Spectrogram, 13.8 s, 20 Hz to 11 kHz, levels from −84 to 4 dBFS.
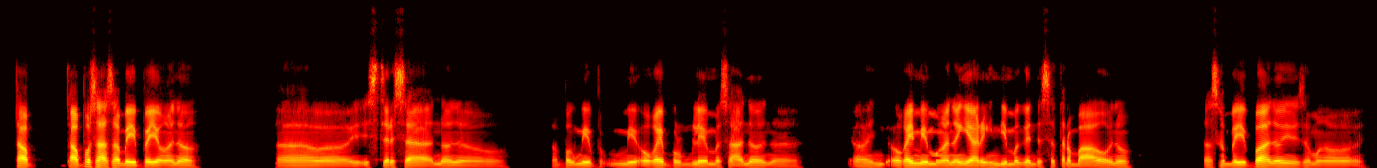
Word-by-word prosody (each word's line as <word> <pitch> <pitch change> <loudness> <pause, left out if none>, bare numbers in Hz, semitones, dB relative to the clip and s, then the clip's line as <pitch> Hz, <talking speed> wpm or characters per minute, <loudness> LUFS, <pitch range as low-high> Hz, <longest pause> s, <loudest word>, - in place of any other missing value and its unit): Ta - - +6 0.4
tapos 125 +4 +5
sasabay 115 -2 +5
pa - - -2
'yong 110 -1 +4
ano, 120 +1 +1 0.9
ah, 105 -1 -2 0.2
stress - - 0
sa 105 -3 +1
ano 115 +2 -3
'no, 105 -1 -3 0.8
kapag 100 +3 -5
may 110 -1 +2 0.2
may 110 0 -3
o 105 - -1
kaya 120 -1 +4
problema 105 0 -2
sa 100 - -1
ano 115 -1 -1
na 95 -2 -10 0.5
na - - -9 0.4
o - - +2
kaya 120 +1 +7
may 110 -2 +3
mga 110 0 +1
nangyaring 110 -1 +3
hindi 105 0 -1
maganda 105 -1 -3
sa 105 - -5
trabaho 105 0 0
ano. 120 0 -3 0.7
Sasabay 110 0 0
pa 135 -3 +6
'no 130 - +2
'yong 120 -4 -3
sa 110 - -6
mga 105 -1 -5
110 Hz, 160 wpm, -24 LUFS, 105-115 Hz, 0.9 s, kaya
